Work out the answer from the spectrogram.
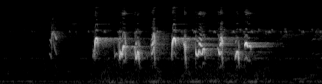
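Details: Stripe-throated bulbul lure song used by trappers: one short call note, then a longer, rapid chattering run of about ten liquid, bubbly notes jumping in pitch, ending in a drawn-out whistle.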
